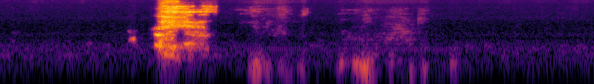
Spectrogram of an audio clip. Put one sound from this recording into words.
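A man laughs heartily, heard through a microphone.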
